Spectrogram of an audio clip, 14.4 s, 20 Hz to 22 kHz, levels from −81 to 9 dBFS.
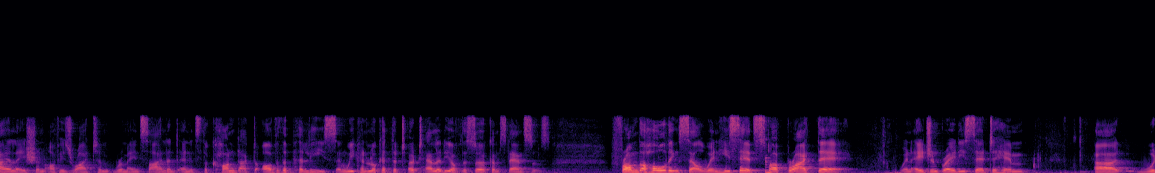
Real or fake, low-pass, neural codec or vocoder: real; 7.2 kHz; none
